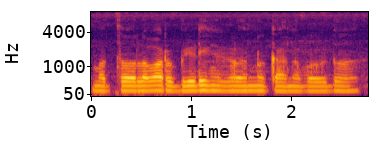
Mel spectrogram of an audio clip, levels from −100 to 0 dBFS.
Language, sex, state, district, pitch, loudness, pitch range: Kannada, male, Karnataka, Koppal, 130 Hz, -17 LUFS, 125-130 Hz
